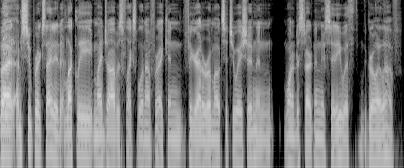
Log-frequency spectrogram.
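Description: Talking very fast with hardly any pauses, a man holds a flat monotone at a fairly low pitch. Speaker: guest. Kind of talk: casual chat.

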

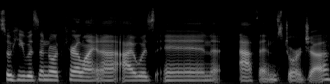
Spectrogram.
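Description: In a dry, close recording with no echo, a woman talks at a moderate pace with flat, monotone intonation. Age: 20s. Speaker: lifestyle influencer. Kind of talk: casual chat.

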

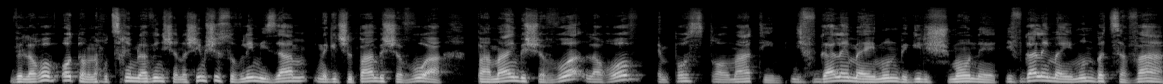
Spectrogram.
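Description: In a plain, everyday voice, a man speaks at a medium pitch and moderate pace. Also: lively intonation. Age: 40s. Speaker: anger-management expert and lecturer. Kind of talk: casual interview.

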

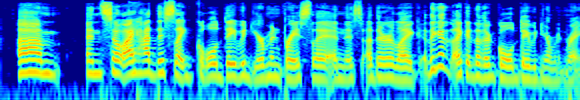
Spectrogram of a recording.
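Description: Speaking at a very fast pace with hardly any pauses, a woman uses a fairly high pitch and ordinary pitch variation. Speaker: friend and returning guest. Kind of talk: casual chat.

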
